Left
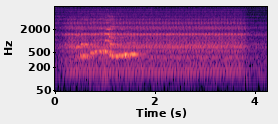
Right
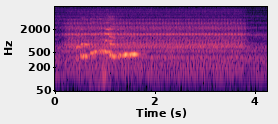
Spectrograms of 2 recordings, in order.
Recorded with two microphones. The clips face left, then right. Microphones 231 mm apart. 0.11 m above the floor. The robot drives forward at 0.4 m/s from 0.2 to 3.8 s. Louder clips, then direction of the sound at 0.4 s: Right 3 dB; 15° right (ahead or behind).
